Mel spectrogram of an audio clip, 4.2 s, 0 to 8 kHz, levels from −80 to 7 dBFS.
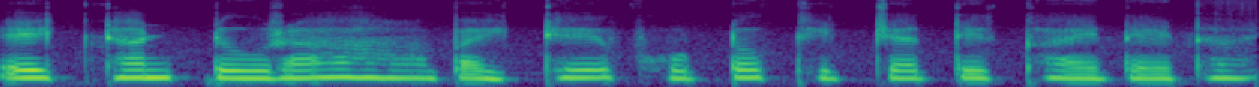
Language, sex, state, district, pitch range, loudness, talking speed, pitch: Chhattisgarhi, female, Chhattisgarh, Sukma, 215-230 Hz, -17 LUFS, 155 wpm, 220 Hz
